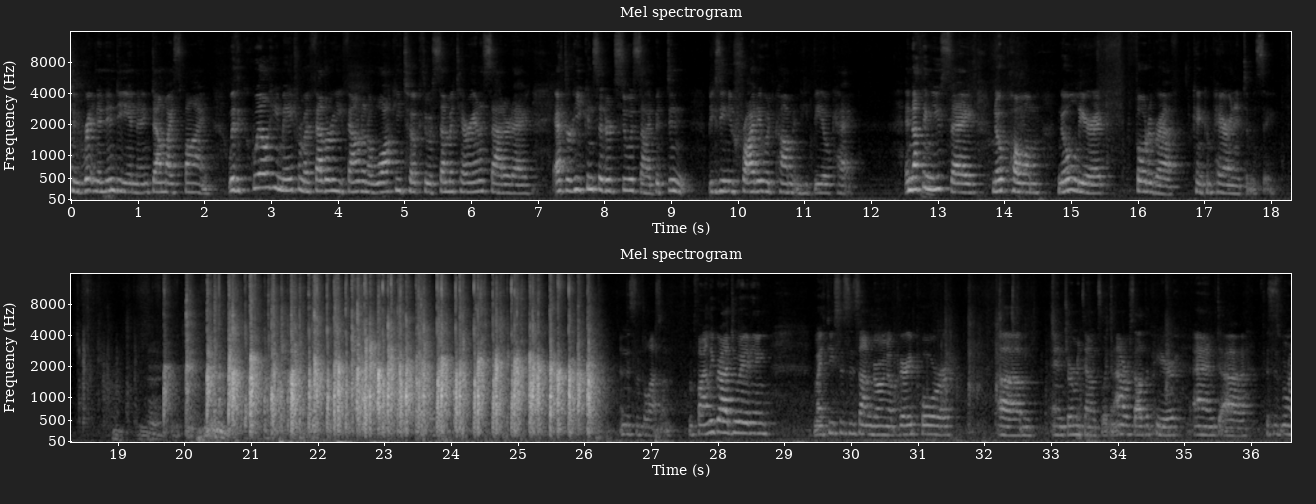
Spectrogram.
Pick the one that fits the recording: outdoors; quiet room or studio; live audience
live audience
